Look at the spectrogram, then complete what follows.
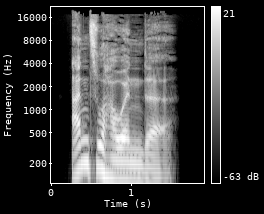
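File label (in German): "anzuhauende", German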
